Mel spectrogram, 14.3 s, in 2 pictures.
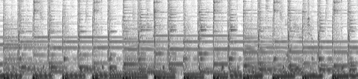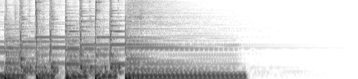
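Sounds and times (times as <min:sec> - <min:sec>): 
positive happy ukulele: 0:00.0 - 0:10.6.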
